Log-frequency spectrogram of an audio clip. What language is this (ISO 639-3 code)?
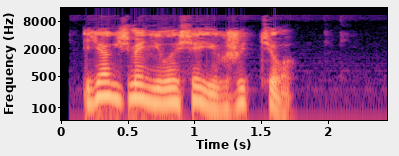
bel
